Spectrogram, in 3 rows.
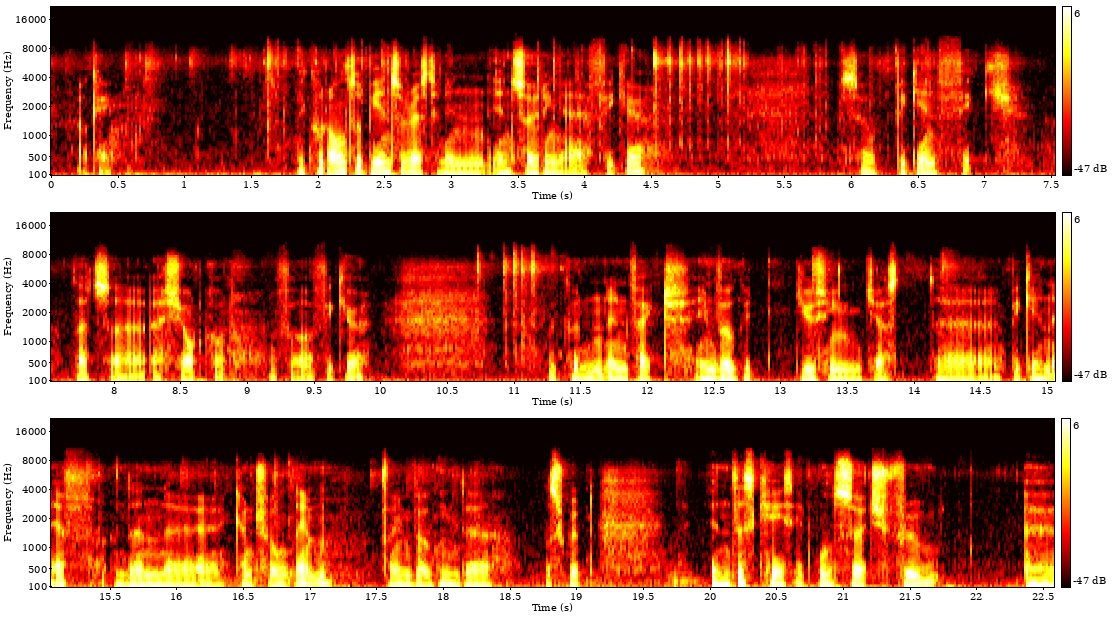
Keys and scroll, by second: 1.7 typing, 1.8 Return, 2.6 Return, 3.6-7.1 typing, 9.0-9.7 typing, 16.9 ctrl+m.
